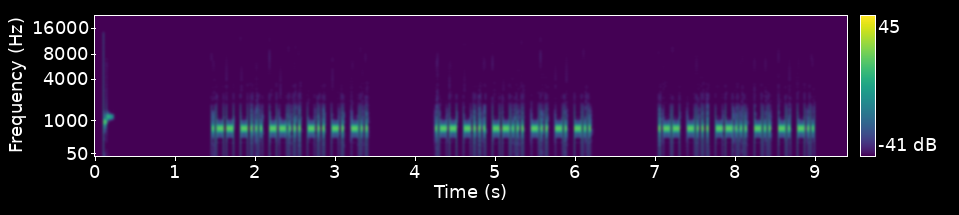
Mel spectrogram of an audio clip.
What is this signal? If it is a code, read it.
Morse code, heard as a keyed tone, about 40 wpm, 700 Hz. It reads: WB7DND WB7DND WB7DND
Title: Call Signs Repeated 2x - 40wpm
